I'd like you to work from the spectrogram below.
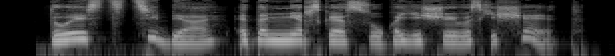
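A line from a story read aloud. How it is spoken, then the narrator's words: Grim. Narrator (Russian): Мрачно уточняю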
